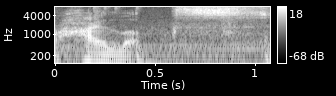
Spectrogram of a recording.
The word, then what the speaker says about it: Hilux: version of a toyota hilux or hilux that's how you pronounce it and i'm really surprised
